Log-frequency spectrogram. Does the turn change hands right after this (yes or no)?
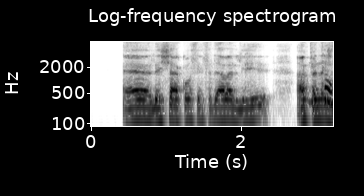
yes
